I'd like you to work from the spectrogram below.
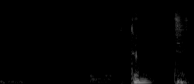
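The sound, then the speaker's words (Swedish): Quiet mouth sounds of someone sipping water, with soft wet smacks followed by two louder swallowing gulps near the end. No one speaks. “men, man, jag måste ta lite vatten.”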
